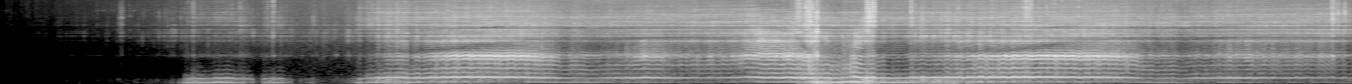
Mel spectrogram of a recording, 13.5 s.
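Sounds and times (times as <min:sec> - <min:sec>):
wasp buzzing: 0:01.8 - 0:13.5.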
